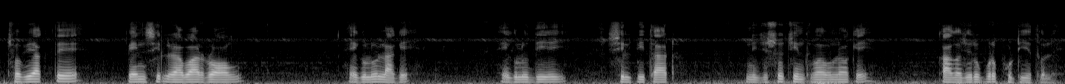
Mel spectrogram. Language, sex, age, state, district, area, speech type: Bengali, male, 45-60, West Bengal, Birbhum, urban, spontaneous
